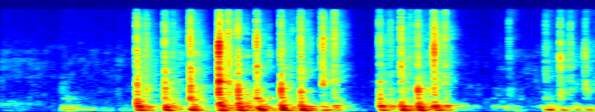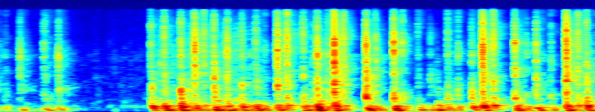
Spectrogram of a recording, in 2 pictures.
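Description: Fingertips type on the black plastic keys of a grey laptop keyboard. Quick bursts of bright, clicky taps with low thumps underneath are broken by short pauses, and each tap ends dry and fast.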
